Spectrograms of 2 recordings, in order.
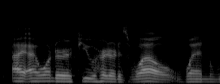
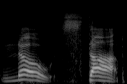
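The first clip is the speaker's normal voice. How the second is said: imitating a firm, louder "stop"; retold urgent halt; 3 semitones higher, 7 dB louder than usual. Panelist retells wrestler halting a teammate, firm and loud. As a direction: punch each word as a separate command.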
